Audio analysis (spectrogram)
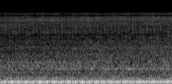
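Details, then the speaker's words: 2002 Subaru Outback Legacy GT, 2.5 SOHC, manual, after new engine swap; temperature good; steady, even low idle with smooth regular beat, no knocks or ticks; normal idle. "so it seems to be running pretty good temperature's good motor's sounding good and this is the final take folks suba uh she gots her new motor"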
